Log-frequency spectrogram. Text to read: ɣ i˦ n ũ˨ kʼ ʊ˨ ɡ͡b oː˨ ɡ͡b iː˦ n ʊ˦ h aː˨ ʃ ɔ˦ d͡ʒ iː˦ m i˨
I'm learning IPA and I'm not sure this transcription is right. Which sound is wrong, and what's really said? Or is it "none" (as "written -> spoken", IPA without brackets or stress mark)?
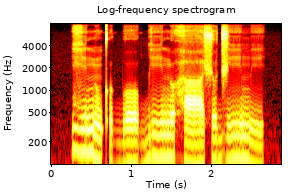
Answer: ɔ˦ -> ʊ˦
